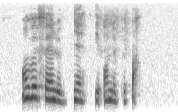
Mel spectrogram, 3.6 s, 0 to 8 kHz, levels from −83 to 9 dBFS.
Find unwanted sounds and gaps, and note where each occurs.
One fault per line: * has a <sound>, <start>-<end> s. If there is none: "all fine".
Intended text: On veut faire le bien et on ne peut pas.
* has a dropout, 1.3-1.5 s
